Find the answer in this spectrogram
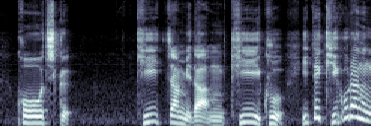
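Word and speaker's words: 構築: 발음은 코치크.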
